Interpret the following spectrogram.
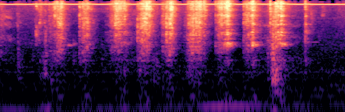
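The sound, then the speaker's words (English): A knife spreads butter across crunchy toast in about ten quick, rasping scrapes, each a bright gritty stroke in a steady back-and-forth rhythm over a low hum, with no talking. “This toast is very crunchy, isn't it? Can you hear it when you... The butter's going on.”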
